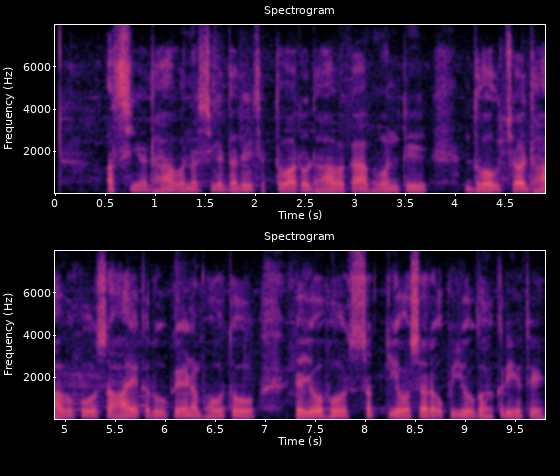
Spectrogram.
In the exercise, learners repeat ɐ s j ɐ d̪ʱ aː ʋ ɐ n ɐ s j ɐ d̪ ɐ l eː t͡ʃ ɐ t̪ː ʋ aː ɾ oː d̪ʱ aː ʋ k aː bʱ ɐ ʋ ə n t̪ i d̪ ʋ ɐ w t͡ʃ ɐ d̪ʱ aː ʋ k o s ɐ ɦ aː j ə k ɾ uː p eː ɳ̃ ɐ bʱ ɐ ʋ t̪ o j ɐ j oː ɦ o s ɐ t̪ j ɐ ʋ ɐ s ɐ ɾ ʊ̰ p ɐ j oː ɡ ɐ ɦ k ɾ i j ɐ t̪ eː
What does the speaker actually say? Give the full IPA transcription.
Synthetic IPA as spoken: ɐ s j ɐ d̪ʱ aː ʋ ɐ n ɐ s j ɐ d̪ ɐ l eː t͡ʃ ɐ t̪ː ʋ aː ɾ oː d̪ʱ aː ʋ k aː bʱ ɐ ʋ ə n t̪ i d̪ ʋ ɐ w t͡ʃ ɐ d̪ʱ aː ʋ k o s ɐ ɦ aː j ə k ɾ uː p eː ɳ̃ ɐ bʱ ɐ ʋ t̪ o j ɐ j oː ɦ o s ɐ t̪ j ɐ ʋ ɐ s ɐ ɾ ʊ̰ p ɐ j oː ɡ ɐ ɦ k ɾ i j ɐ t̪ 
